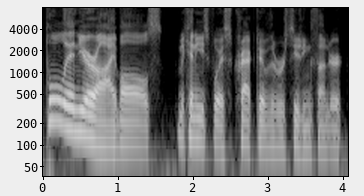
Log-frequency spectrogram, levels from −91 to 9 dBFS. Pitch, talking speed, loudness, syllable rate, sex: 105 Hz, 160 wpm, -19 LUFS, 5.6 syllables/s, male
